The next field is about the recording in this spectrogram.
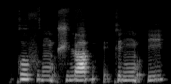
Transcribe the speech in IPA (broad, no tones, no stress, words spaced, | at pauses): kofo̤ŋ͡mo̰ʃi̤ ɳaɓṵʔḛke ŋ͡mo̰ʔi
